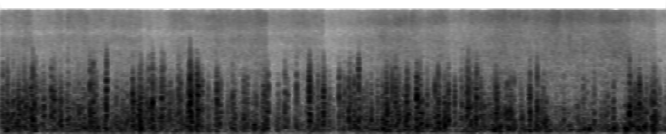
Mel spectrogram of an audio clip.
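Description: Strong wind buffeting the microphone, a loud gusting rumble with rapid irregular flutter.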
